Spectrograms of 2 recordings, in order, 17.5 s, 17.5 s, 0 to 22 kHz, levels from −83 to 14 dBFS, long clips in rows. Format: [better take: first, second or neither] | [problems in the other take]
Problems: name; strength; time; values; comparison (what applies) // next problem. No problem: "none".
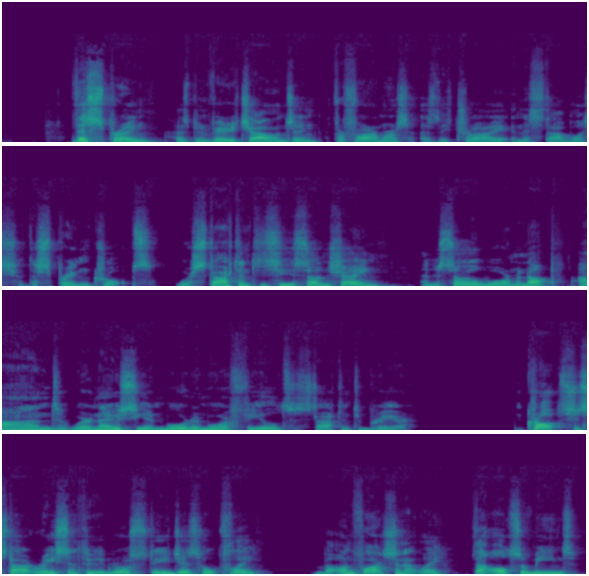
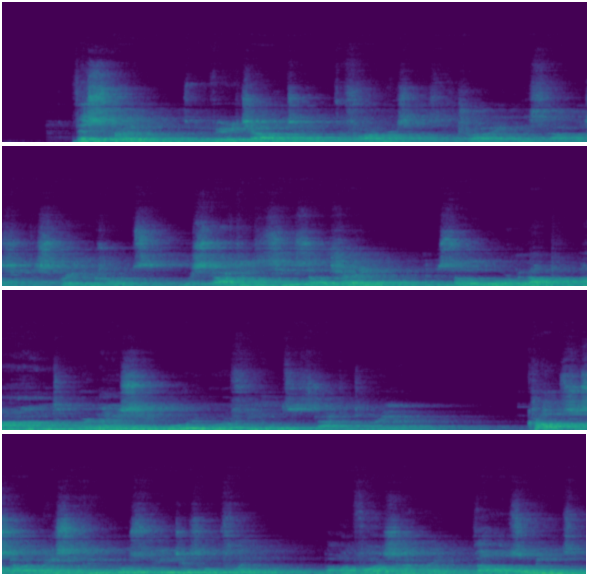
first | off-mic speech; far // room echo; strong; dies away in 2 s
